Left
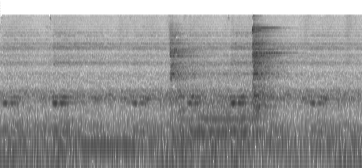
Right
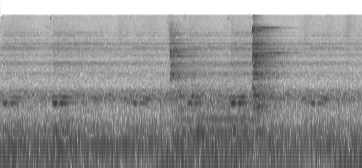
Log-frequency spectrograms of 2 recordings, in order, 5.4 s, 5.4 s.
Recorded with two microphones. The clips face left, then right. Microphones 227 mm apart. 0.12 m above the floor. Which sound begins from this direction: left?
A microwave, at 2.5 s.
